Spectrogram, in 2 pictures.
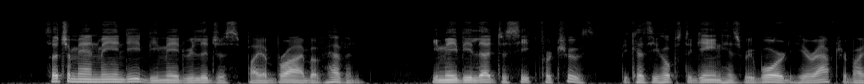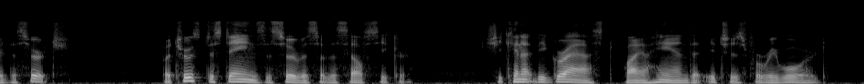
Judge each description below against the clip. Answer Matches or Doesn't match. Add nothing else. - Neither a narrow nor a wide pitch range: Matches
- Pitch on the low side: Matches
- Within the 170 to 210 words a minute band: Matches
